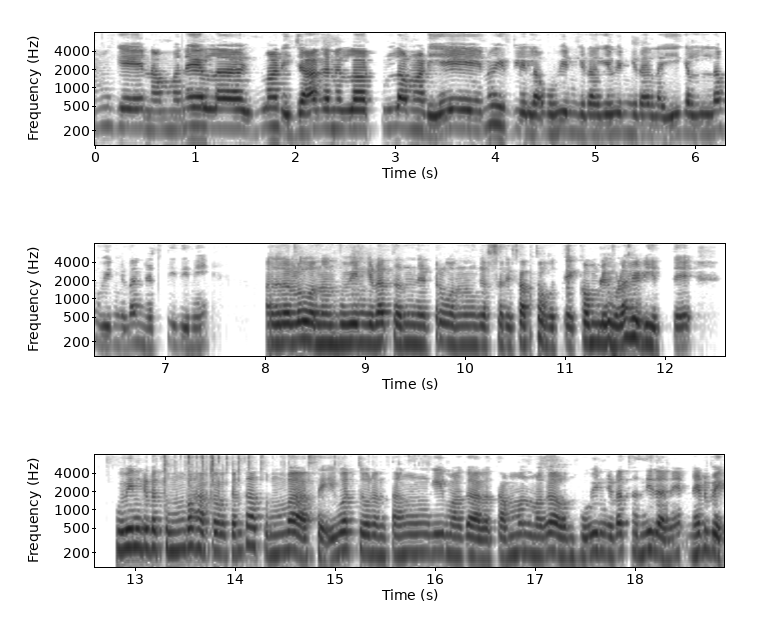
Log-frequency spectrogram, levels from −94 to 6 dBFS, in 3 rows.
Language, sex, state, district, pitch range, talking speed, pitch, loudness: Kannada, female, Karnataka, Shimoga, 185-220 Hz, 135 wpm, 200 Hz, -17 LUFS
